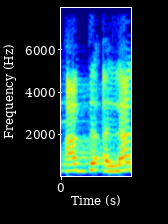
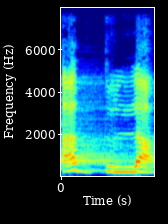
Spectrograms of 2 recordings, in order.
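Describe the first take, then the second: First: The two words are separate, with the glottal stop. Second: The words are joined, with no glottal stop. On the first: The speaker calls it wrong. "हमने अब्द अल्लाह नहीं पढ़ा" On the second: The speaker calls it right. "बल्कि क्या पढ़ा है?"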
